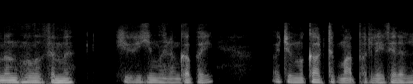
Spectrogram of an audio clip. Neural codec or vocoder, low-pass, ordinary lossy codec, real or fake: codec, 16 kHz in and 24 kHz out, 0.6 kbps, FocalCodec, streaming, 4096 codes; 7.2 kHz; Opus, 32 kbps; fake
